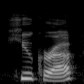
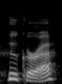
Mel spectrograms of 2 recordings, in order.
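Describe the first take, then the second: First: The first syllable has a clear 'hue' sound. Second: The first syllable drops the 'hue' sound. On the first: "the correct pronunciation is heuchera" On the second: "we don't really say the hue part"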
